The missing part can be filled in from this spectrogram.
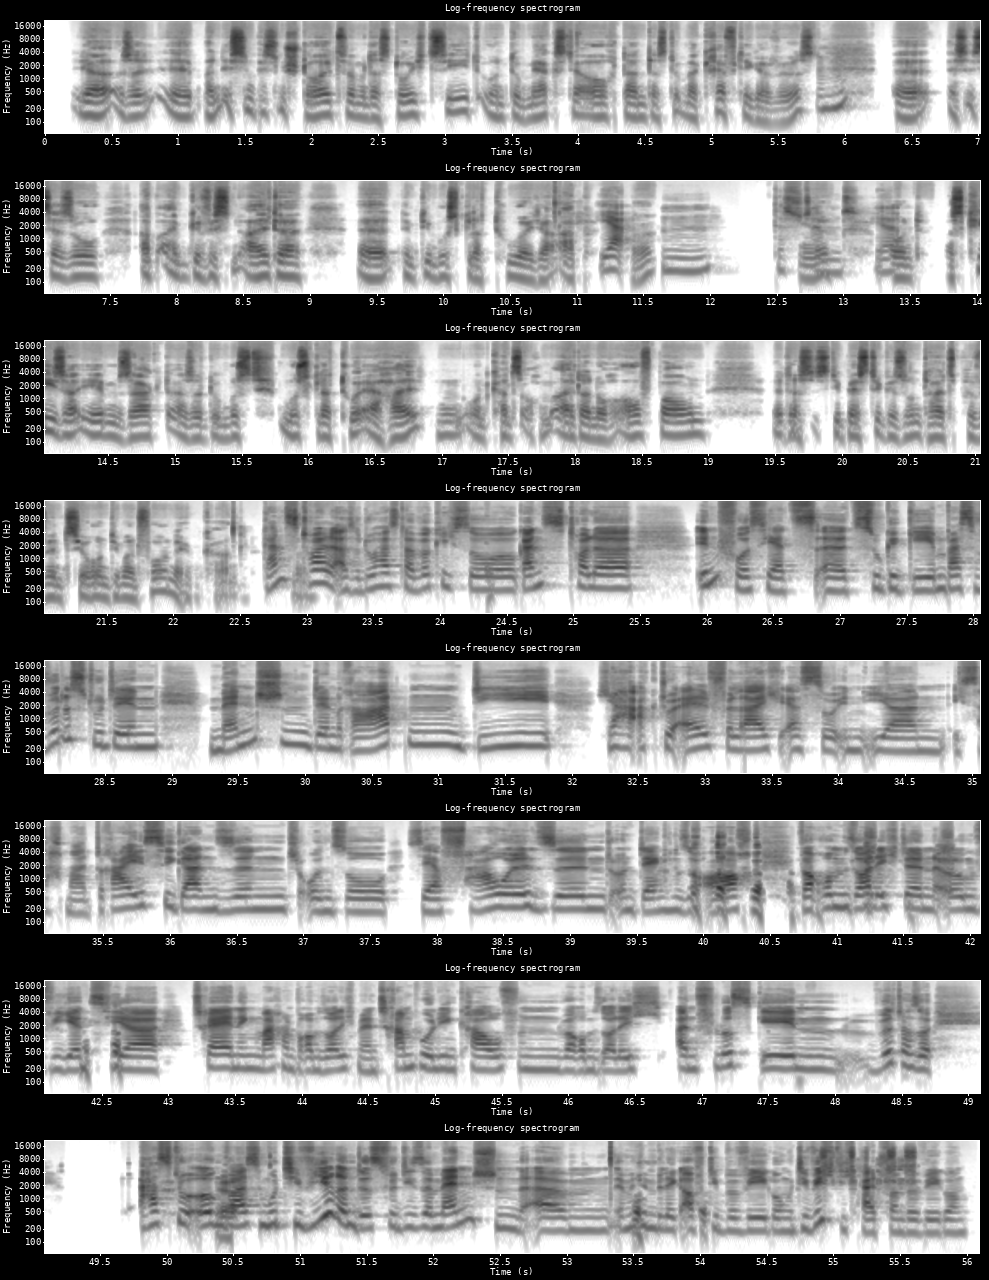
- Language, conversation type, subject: German, podcast, Wie trainierst du, wenn du nur 20 Minuten Zeit hast?
- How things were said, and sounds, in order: laugh; chuckle; chuckle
